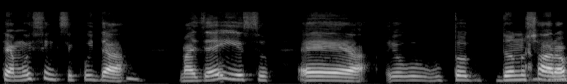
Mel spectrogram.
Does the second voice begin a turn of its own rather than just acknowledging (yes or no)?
no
